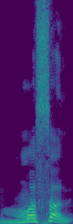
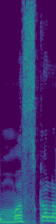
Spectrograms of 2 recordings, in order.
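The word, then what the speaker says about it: muscle: एम यू एस सी एल ई मसल। इसको मस्कल मत पढ़िए।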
